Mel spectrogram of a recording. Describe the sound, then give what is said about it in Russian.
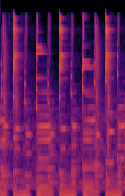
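Small bells on the skirt of a white-and-red embroidered sundress jingle as the wearer twirls. They ring in a steady rhythm, six bright shimmering bursts in quick succession with a ringing, tinkling tone. No voices are heard. “Бело-красный сарафан с вышивкой А юбка квакая Ой, с колокольчиками Я кружусь и звеню”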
